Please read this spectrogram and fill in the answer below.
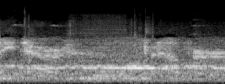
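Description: A man's voice over an air-band radio transmission, thin and narrow-sounding, with a steady tone running underneath.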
